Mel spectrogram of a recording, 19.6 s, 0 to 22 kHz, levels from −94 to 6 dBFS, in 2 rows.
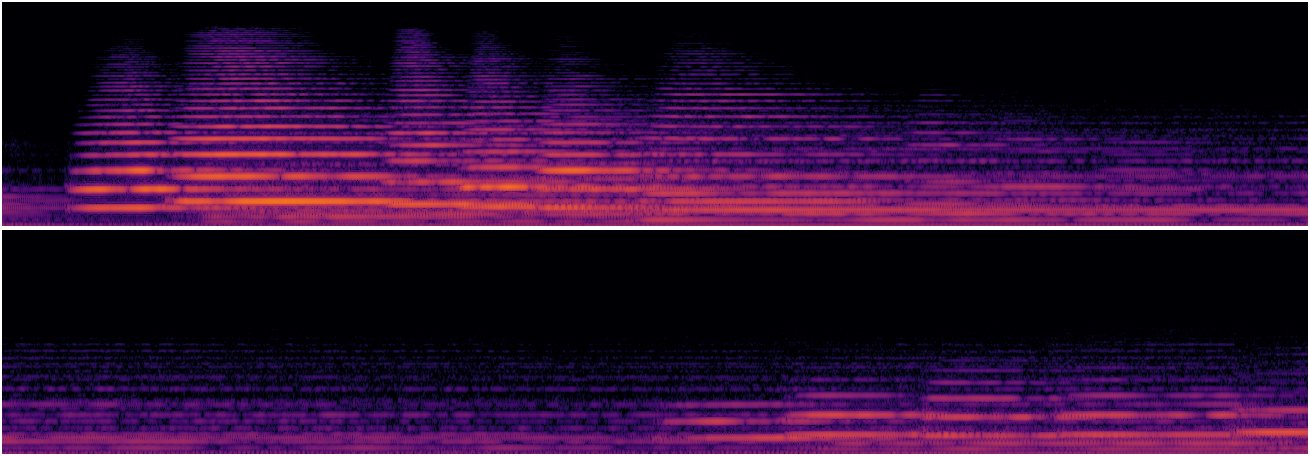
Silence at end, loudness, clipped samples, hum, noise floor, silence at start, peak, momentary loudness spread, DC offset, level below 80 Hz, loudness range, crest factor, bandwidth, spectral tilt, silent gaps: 0 s; -35 LUFS; under 0.1%; none; -60 dBFS; 0 s; -18 dBFS; 25 LU; under 0.1%; -68 dBFS; 24 LU; 20 dB; 13.5 kHz; -5 dB/octave; none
